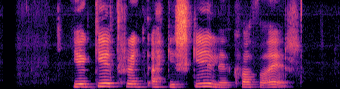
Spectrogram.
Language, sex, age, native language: Icelandic, female, 12, Icelandic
